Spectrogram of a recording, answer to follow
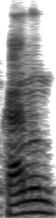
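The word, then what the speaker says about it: κανών: la palabra canon proviene del griego canon, pero con K y con acento en la O, que significaba eh, primitivamente una caña recta que servía para medir una regla o un modelo.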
